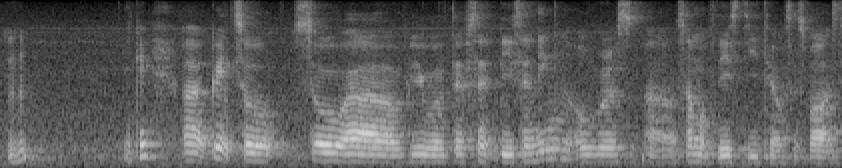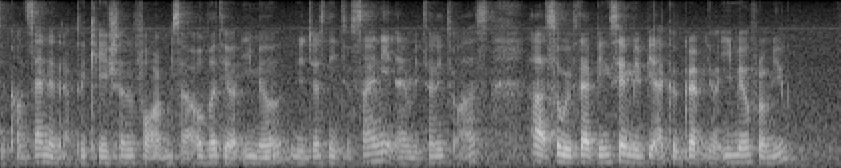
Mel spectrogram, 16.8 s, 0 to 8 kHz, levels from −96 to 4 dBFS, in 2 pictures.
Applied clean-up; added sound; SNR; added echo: none; none; none; none.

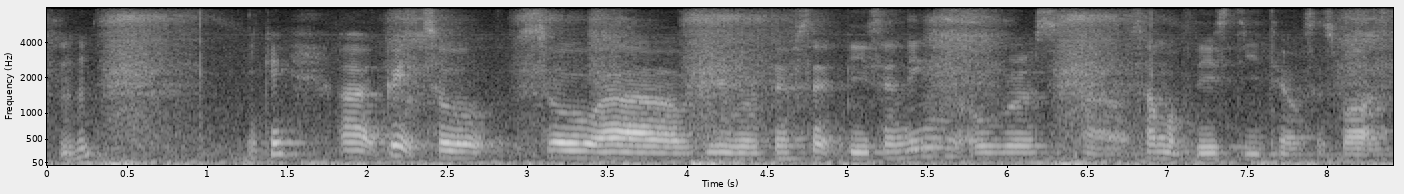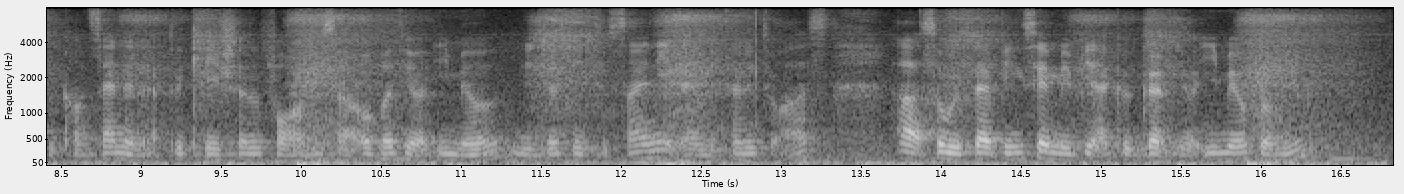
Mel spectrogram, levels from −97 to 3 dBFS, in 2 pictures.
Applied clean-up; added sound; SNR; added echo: none; Breathing; 5 dB; none.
